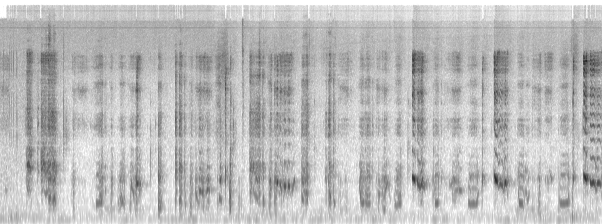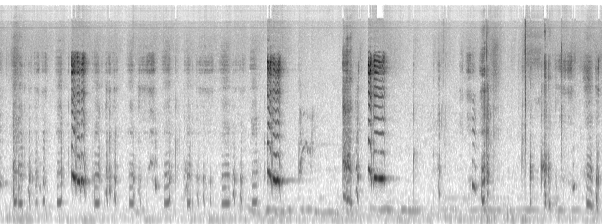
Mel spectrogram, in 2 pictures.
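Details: Infant with laryngomalacia, fussy breathing and vocalizing, with repeated high, squeaky crowing sounds on the in-breaths: inspiratory stridor.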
